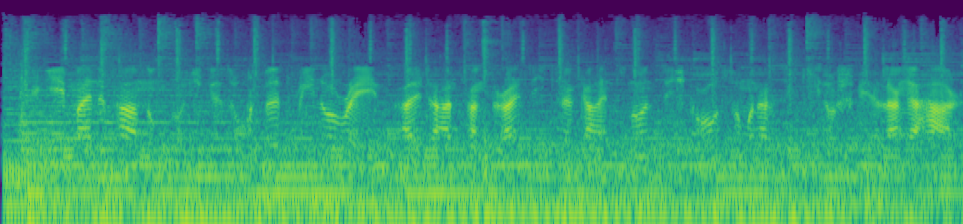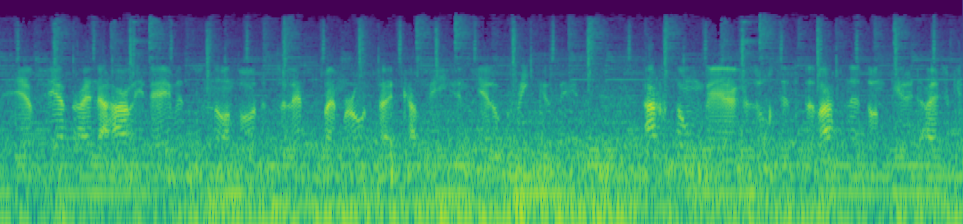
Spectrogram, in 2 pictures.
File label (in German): Polizeifunk; Renegade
